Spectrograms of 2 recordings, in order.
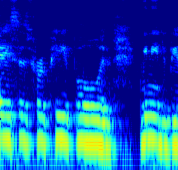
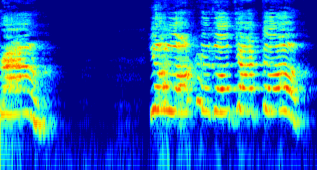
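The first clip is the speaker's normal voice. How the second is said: very high, very loud, shrill drill sergeant yell; 17 dB louder than usual. Retelling the first inspection, a superior yelling about the locker: imitating a yelling drill instructor. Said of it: "He's yelling at me".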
